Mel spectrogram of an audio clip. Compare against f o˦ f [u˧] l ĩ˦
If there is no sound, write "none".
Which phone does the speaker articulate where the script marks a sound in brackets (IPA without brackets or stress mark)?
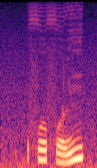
o˧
